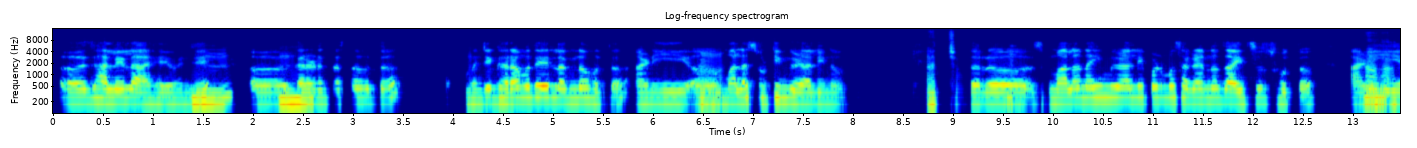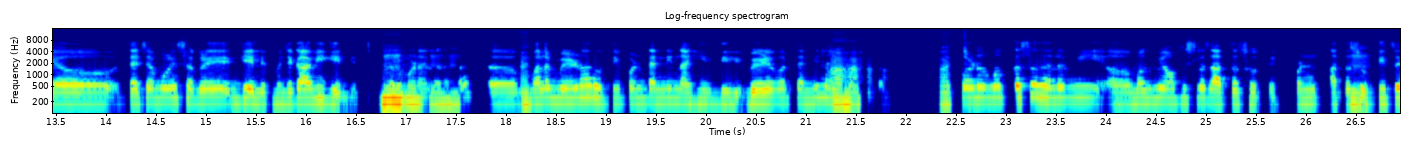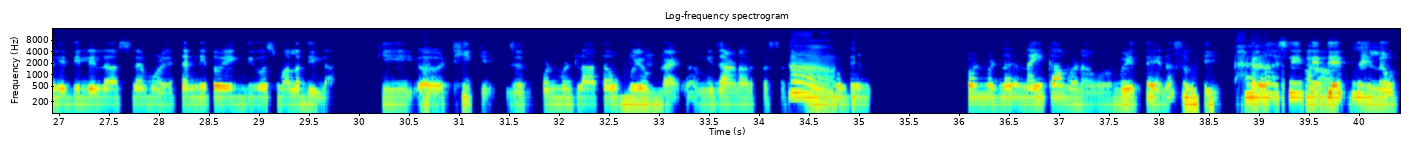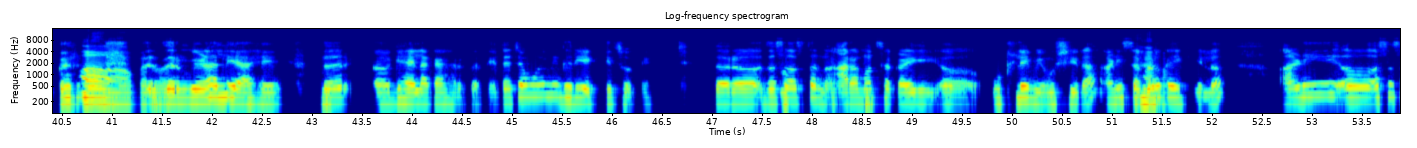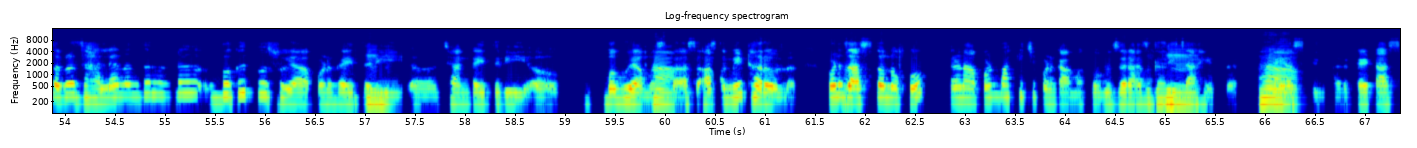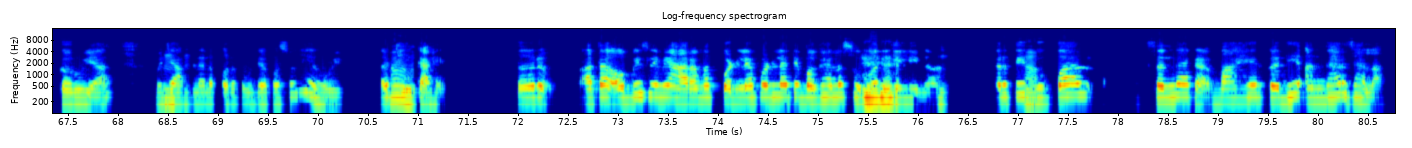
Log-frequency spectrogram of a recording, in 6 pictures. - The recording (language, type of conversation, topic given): Marathi, podcast, सोशल मीडियावर वेळ घालवल्यानंतर तुम्हाला कसे वाटते?
- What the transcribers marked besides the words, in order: other background noise; tapping; chuckle; laughing while speaking: "असेही ते देत नाही लवकर"; unintelligible speech; in English: "टास्क"; in English: "ऑब्व्हियसली"; chuckle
